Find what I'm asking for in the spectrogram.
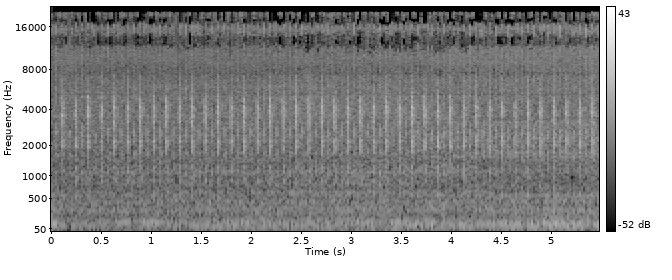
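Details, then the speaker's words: Mitsubishi Xpander idling after an oil change with oil far too thick (possibly gear oil) and a Honda filter fitted: sharp, regular metallic ticking about four times a second, timing chain rattle. "Lumabas na yung ingay. Tapos pansin ko rito, napakalapot na langis. Ang lapot ng langis na nilagay."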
